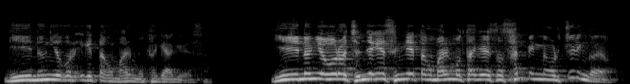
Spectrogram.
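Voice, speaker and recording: Korean pastor preaching, acting out dialogue. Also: male voice, sits high, animated, fast, muffled recording. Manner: asks the congregation questions and acts out dialogue. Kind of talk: sermon.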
